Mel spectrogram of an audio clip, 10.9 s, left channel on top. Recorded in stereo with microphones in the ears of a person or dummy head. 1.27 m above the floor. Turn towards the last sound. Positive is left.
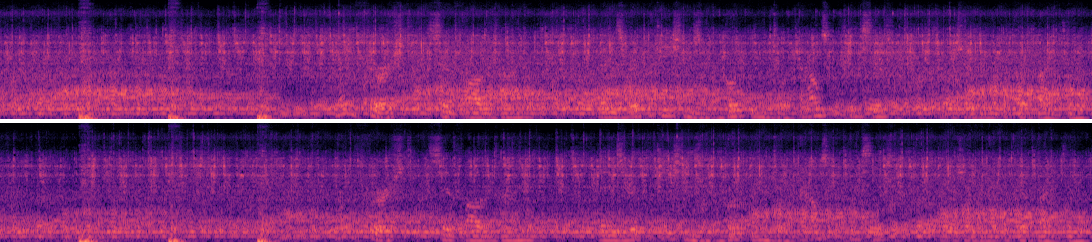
turn(degrees=25)  # may be behind; listen again after turning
